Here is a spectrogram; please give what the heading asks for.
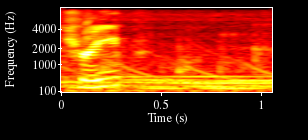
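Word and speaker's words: tripe: People will tell me, if you don't like these kind of textures, not to eat, I think it's pronounced treep.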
